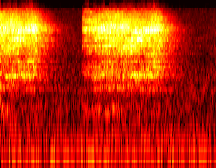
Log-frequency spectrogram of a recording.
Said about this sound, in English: he's got a grinder, he's a landscaper, he's sharpening his lawnmower blades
